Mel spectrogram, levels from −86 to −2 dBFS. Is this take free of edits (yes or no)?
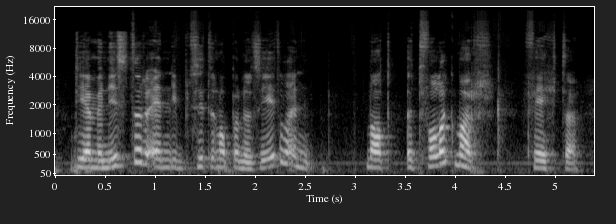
no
